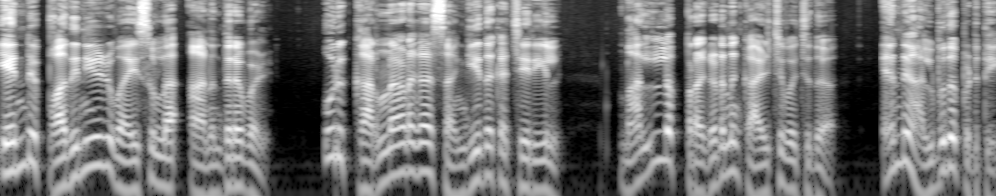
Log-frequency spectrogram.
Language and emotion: Malayalam, surprised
